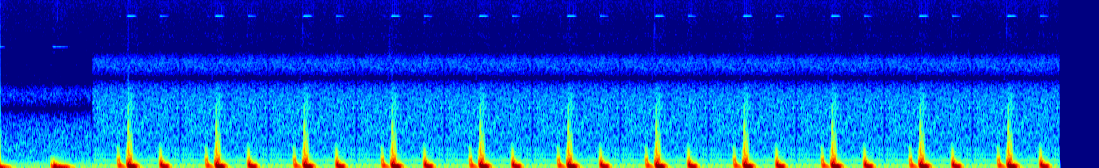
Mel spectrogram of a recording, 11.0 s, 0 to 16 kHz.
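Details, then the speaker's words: Simulated regular heartbeat about 69/min, teaching example heard best at the cardiac apex with stethoscope bell: soft extra late-diastolic sound just before S1, atrial gallop from blood forced into non-compliant ventricles; fourth heart sound (S4). "the S4 heart sound is heard best at the cardiac Apex with the bell of the stethoscope it is heard in late diastole and is often described as an atrial Gallop Rhythm it occurs due to blood being forced into non-compliant ventricles"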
